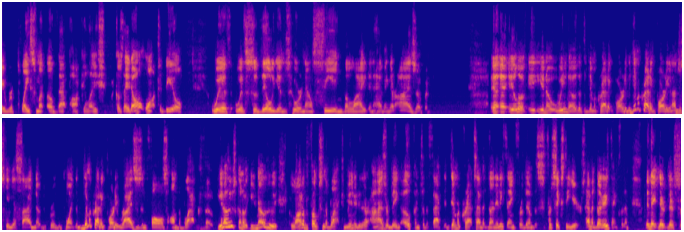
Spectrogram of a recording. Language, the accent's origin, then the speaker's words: English; Texas, United States; I'm a Texan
